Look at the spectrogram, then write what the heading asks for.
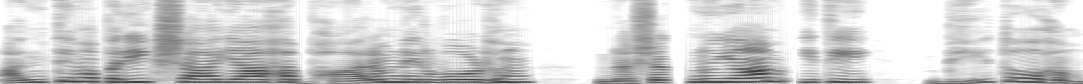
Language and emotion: Sanskrit, fearful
